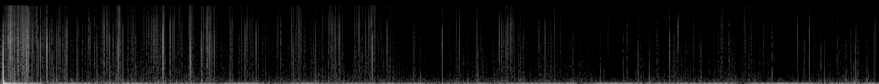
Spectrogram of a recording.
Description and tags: In an attempt to add warmth to my productions, I sampled some of the more distinctive sounds mostly from the lead-ins and lead-outs from dirty/scratched records.
If shortened, they make for interesting _analog_ glitch noises.
record, turntable, dust, pop, noise, static, hiss, warm, crackle, vinyl, warmth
